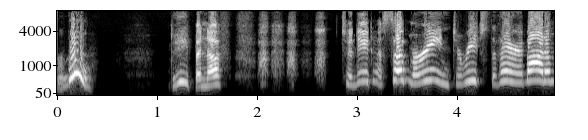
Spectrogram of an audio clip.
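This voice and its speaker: An extremely high put-on character voice moves at a moderate pace. Long pauses break it up often. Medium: read story. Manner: hearty, friendly.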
